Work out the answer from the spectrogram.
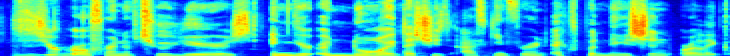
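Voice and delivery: ordinary delivery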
